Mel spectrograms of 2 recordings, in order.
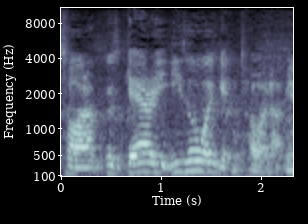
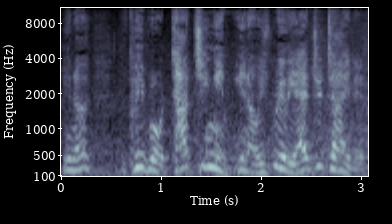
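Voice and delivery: angry lady; 9 semitones higher, 5 dB quieter than usual. Retold or imitated. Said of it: "this lady's just come out of nowhere and gone".

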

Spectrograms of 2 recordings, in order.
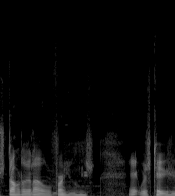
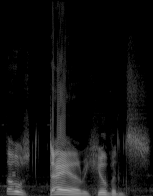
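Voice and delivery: slow, sighing mock disdain for humans; weary Spock; 4 semitones higher, much slower than usual. Spock sighing over the humans, slow and weary. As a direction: drag it out like a tired Vulcan. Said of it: "Spock's like".

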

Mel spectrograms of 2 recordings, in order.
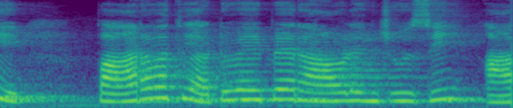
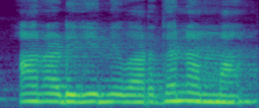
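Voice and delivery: ordinary delivery, nothing marked

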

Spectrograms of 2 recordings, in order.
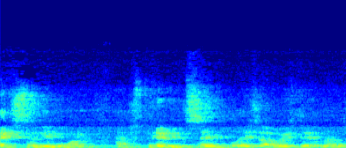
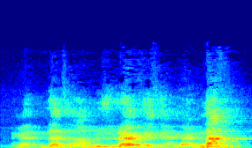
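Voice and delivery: loud, higher cry of losing it all; desperate outburst; 6 semitones higher, 11 dB louder, faster than usual. Acted. Broken man confessing to his pastor, desperate outburst. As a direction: let despair burst out at full volume.

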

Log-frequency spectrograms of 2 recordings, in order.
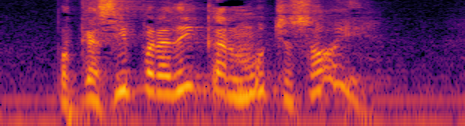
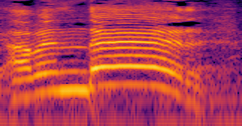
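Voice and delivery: drawn-out, raised group reply; louder answer; 5 semitones higher, 5 dB louder, much slower than usual. Retold or imitated. Staff obeying the coach, louder answer. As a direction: imitate a crowd stepping up its volume. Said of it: "Dígalo más fuerte".

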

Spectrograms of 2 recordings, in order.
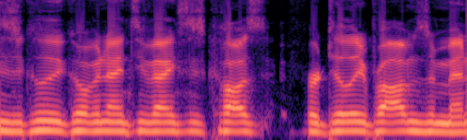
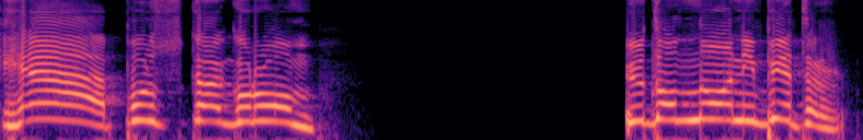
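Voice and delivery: mock Polish accent; 9 semitones higher than usual. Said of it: "Terrible Polish accent".

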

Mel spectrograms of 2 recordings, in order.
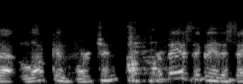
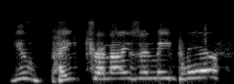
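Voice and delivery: goblin threat; 12 semitones higher than usual. A narrator's reading.

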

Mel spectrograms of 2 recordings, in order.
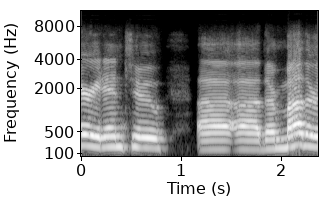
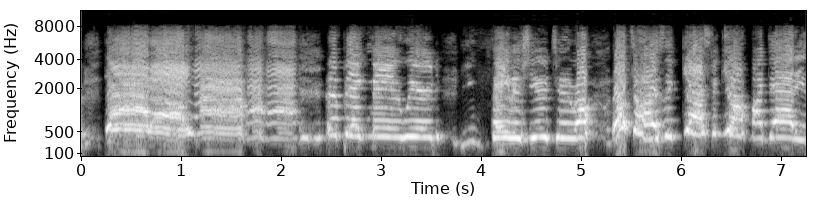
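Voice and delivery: put-on high-pitched wailing child's voice; shrill kids yelling for their daddy; crying kids; 10 semitones higher than usual. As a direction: cry out like a panicked little kid.

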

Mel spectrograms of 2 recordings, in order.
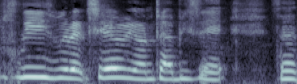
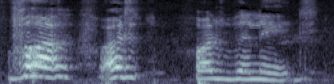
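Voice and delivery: usual speaking voice

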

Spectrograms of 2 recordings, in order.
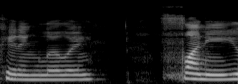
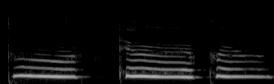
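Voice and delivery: higher purring purr; 5 semitones higher, 3 dB quieter, much slower than usual. Shown as a demonstration. Lily demonstrates purring with mouth closed, higher purr. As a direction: roll the purr out softly. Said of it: "purr with your mouth closed like this".

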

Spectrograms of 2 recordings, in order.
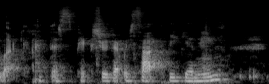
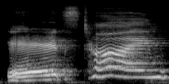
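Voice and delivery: loud, high, stretched "time"; squawk; 10 semitones higher, 6 dB louder than usual. A narrator's reading. Duck announces the egg's moment, excited squawk. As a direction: squawk it out, louder and higher. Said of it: "Duck squawked".

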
